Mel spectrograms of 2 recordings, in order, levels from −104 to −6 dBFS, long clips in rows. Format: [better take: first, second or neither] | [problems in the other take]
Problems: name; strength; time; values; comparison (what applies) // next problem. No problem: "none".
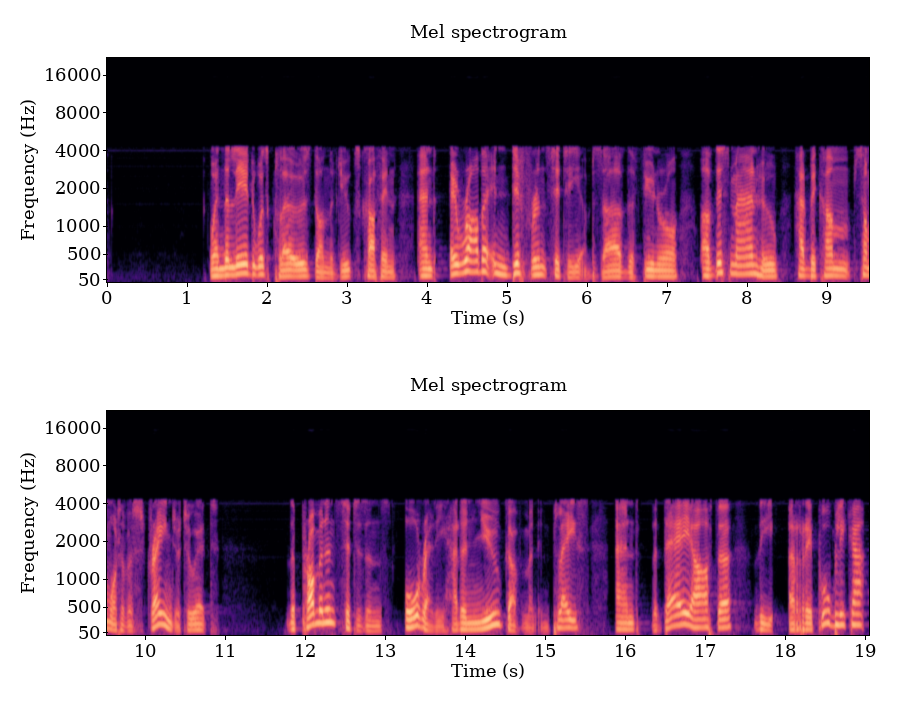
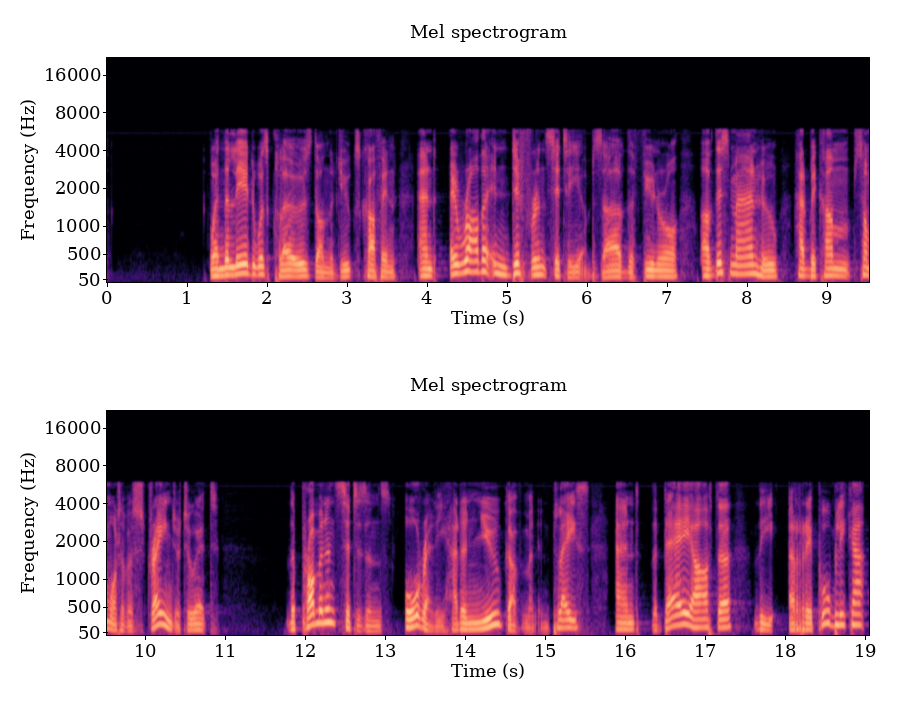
second | garbled, watery; badly; nothing above 4 kHz; slightly in the second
